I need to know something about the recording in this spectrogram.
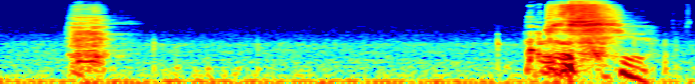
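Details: Two sneezes, a brief lighter one then a louder explosive one a few seconds later, over steady background hiss; sneezing.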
